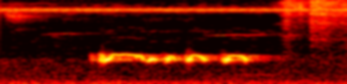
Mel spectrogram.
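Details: Zebra dove, its voice called crystal-clear, utters a single rapid pulsed cooing phrase on a level mid pitch lasting under a second, followed by a short noisy burst, over low background rumble.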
